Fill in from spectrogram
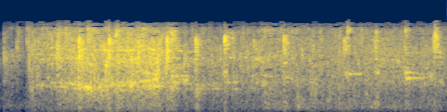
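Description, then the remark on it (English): An audience claps steadily throughout, a dense patter of many hands at a moderate level, slightly muffled and thin as if heard over a narrow phone or radio line, during an amateur radio contact rebroadcast on the IRLP and Echolink systems. “Please give them a huge round of applause.”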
